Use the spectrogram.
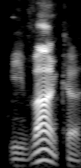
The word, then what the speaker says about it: Ivanka: Start with the E, then Van, then K. Ivanka. Stress that second syllable.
